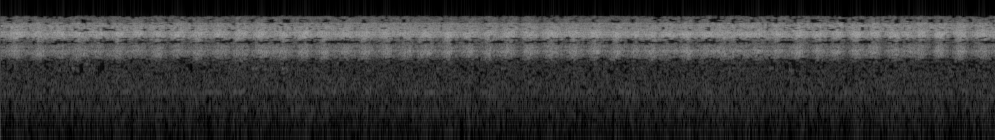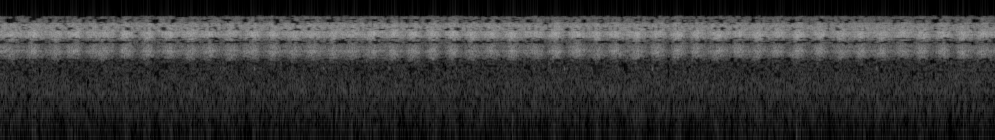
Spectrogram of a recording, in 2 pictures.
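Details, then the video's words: Crickets with other insects keep up a continuous, piercing high chirring, pulsed evenly a little more than twice per second, constant in loudness, free of any other noise. "Cricket and Insect Sounds"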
